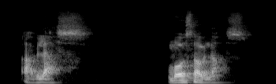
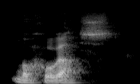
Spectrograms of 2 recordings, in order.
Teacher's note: Finalmente, agrega el acento en la última sílaba.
